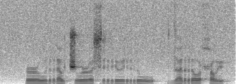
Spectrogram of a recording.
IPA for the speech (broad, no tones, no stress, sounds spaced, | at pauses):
ɹ u r ɐ u̯ t͡ʃ u ɹ ɵ s r ʉ r u | d ɐ r o u̯ ħ o y̯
